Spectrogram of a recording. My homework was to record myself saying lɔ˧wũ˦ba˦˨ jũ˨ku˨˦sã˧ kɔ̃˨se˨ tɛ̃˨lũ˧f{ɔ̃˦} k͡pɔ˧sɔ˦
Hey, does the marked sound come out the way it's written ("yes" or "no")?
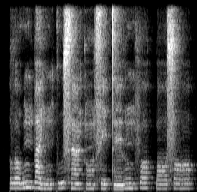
no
